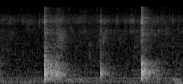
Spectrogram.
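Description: Bitter gourd frying in hot oil in a pan, being stirred over a stove: a steady sizzle with three sharp bursts of stirring, close and moderately loud, no voices.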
